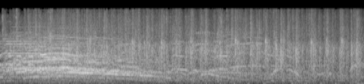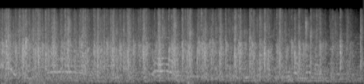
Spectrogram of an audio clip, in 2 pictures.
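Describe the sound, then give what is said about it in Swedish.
Audience applause and cheering for a new female game leader, loud dense clapping with lively voices calling out at the start, then easing to a steady, slightly softer patter that carries on to the end. “tar och ger våran färska, läckra spelledarinna en ordentlig applåd.”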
